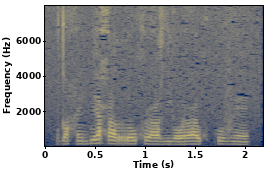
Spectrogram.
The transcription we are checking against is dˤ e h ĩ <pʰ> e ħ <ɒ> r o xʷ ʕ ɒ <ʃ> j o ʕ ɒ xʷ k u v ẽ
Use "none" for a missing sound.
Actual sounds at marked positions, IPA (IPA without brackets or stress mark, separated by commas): b, ɒ, z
